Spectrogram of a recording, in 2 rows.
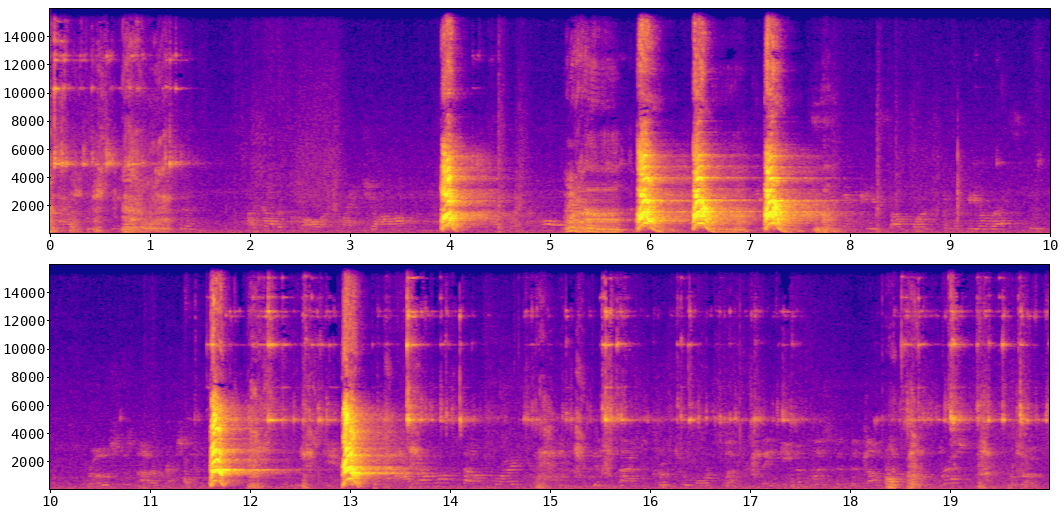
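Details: A 3-month-old Shih Tzu puppy gives sharp, high yappy barks in short bursts, barking at crocs shoes.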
